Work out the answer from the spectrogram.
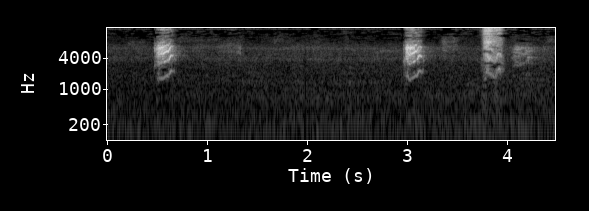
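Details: Female yellow-bellied seedeater call used to stimulate males and get them singing: three brief, high, sharp chirps, a lone note followed later by a close pair, over a steady low hiss.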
